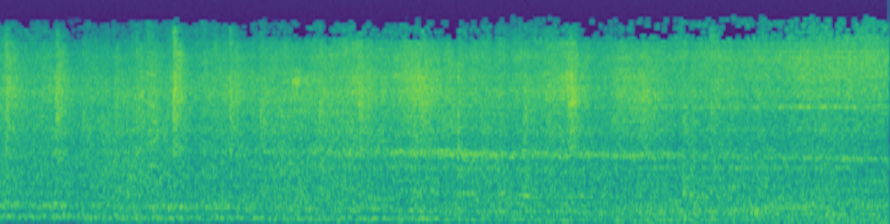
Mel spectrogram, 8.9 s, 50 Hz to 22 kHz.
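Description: Keio 7000 series electric train running along the track, its wheels clicking over rail joints. A faint steady whine joins in from about four seconds in.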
